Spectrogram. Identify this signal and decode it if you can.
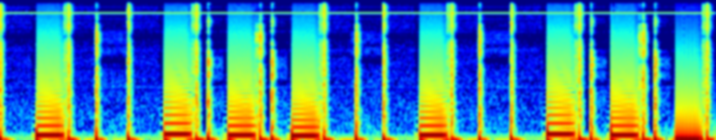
There is no code.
